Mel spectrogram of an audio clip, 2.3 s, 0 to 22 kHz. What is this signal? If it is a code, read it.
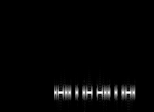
Morse code, heard as a keyed tone, about 44 wpm, 700 Hz. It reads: LEADER
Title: Six Letter Words - 45wpm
